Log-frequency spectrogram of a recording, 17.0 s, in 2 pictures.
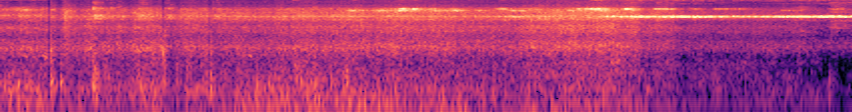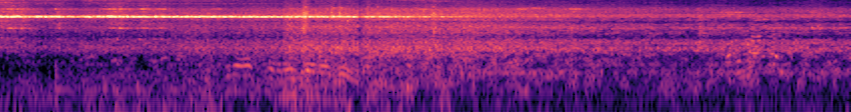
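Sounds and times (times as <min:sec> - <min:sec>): train wheels rumbling on track: 0:00.0 - 0:17.0
high wheel squeal: 0:03.4 - 0:14.0.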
